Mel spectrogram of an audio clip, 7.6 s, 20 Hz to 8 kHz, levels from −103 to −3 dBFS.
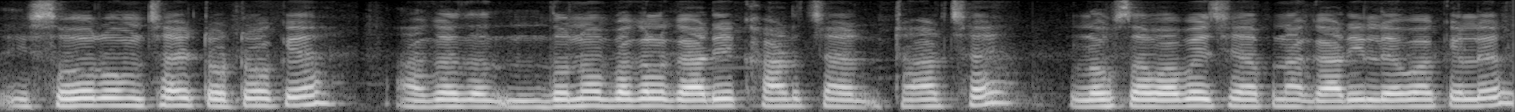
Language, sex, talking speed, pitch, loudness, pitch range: Maithili, male, 165 wpm, 185 Hz, -22 LUFS, 175-195 Hz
